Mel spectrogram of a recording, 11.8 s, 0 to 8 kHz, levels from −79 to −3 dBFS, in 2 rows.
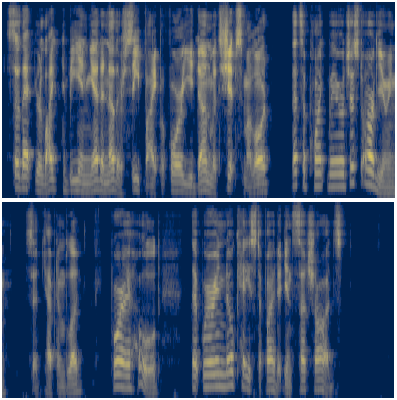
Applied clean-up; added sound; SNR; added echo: none; none; none; none.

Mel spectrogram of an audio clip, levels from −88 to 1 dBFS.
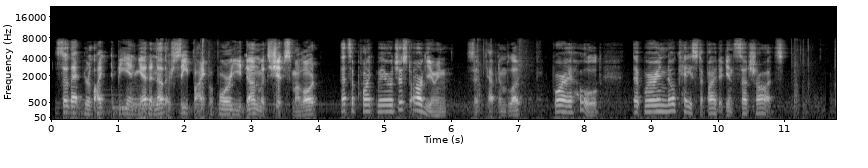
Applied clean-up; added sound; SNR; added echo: neural separator model SepFormer DNS4.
